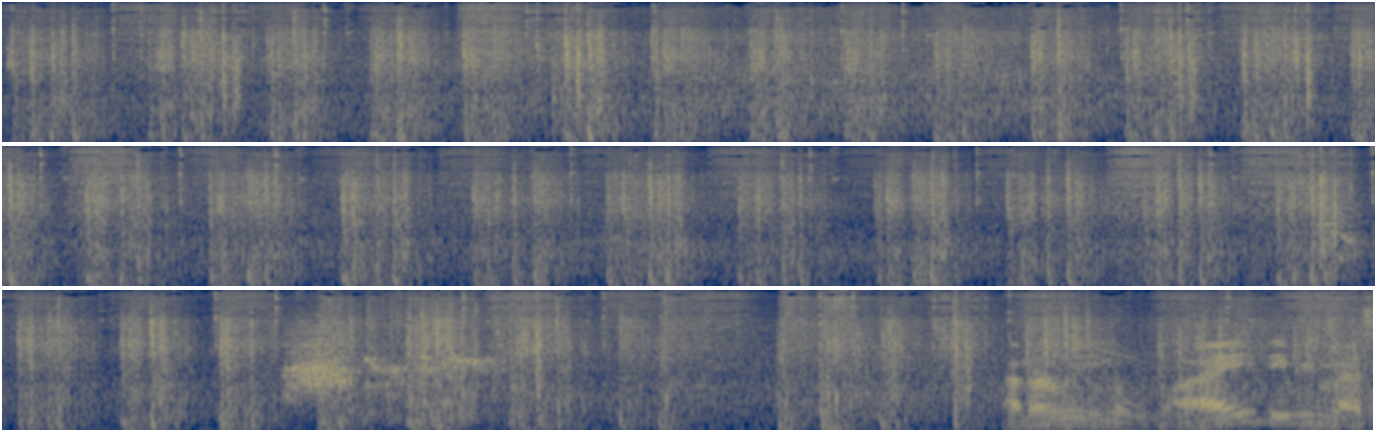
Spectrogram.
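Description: A horse gallops with steady, rhythmic hoofbeats.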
